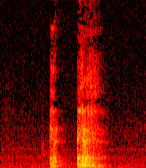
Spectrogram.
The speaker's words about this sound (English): wow, I got some phlegm in my throat.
